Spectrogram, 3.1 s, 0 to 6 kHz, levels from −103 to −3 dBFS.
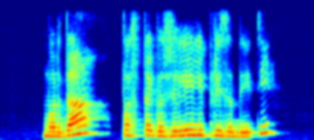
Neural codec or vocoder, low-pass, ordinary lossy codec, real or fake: autoencoder, 48 kHz, 128 numbers a frame, DAC-VAE, trained on Japanese speech; 5.4 kHz; none; fake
